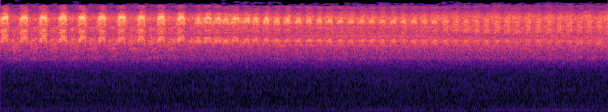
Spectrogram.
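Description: Loud insect song, high-pitched and pulsing at about five beats a second, which turns into a faster, smoother trill about two seconds in.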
